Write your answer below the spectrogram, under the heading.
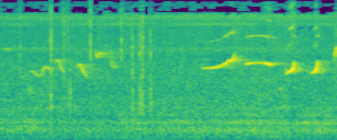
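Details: White-breasted oriental magpie-robin singing in the wild: clear, slurred whistles, some rising and some falling, in a quick run over soft chirps and a faint background hiss.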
